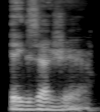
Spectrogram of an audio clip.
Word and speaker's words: exagère: Il, elle, on, we have our root, and we add the ending, exagère. So we have exagère, exagère, exagère. Same pronunciation of these three.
